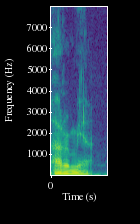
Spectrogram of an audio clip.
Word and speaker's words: Armia: I do like Joel Armia. – Armia. – Shout out to all our Finnish viewers for pronouncing that correctly.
